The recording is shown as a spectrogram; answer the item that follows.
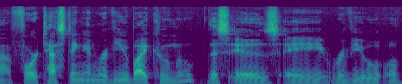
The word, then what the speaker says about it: Coomooy: of keyboard for you this one is from kumu that's how it's pronounced and it's a Bluetooth foldable keyboard with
